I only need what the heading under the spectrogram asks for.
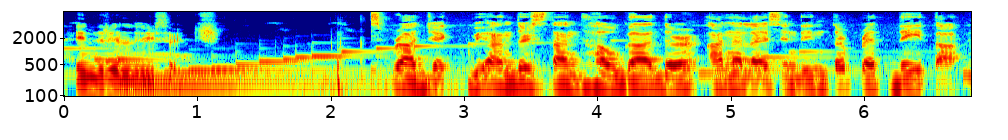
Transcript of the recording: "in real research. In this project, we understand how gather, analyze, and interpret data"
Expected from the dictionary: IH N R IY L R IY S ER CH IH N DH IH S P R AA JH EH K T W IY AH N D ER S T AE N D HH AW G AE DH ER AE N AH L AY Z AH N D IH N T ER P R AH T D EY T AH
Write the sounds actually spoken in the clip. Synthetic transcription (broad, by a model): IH N R IY L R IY S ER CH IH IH S P R AA JH EH K T W IY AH N D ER S T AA N D HH AW G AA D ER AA N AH L AY S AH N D IH N T ER P R AH T D EY T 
